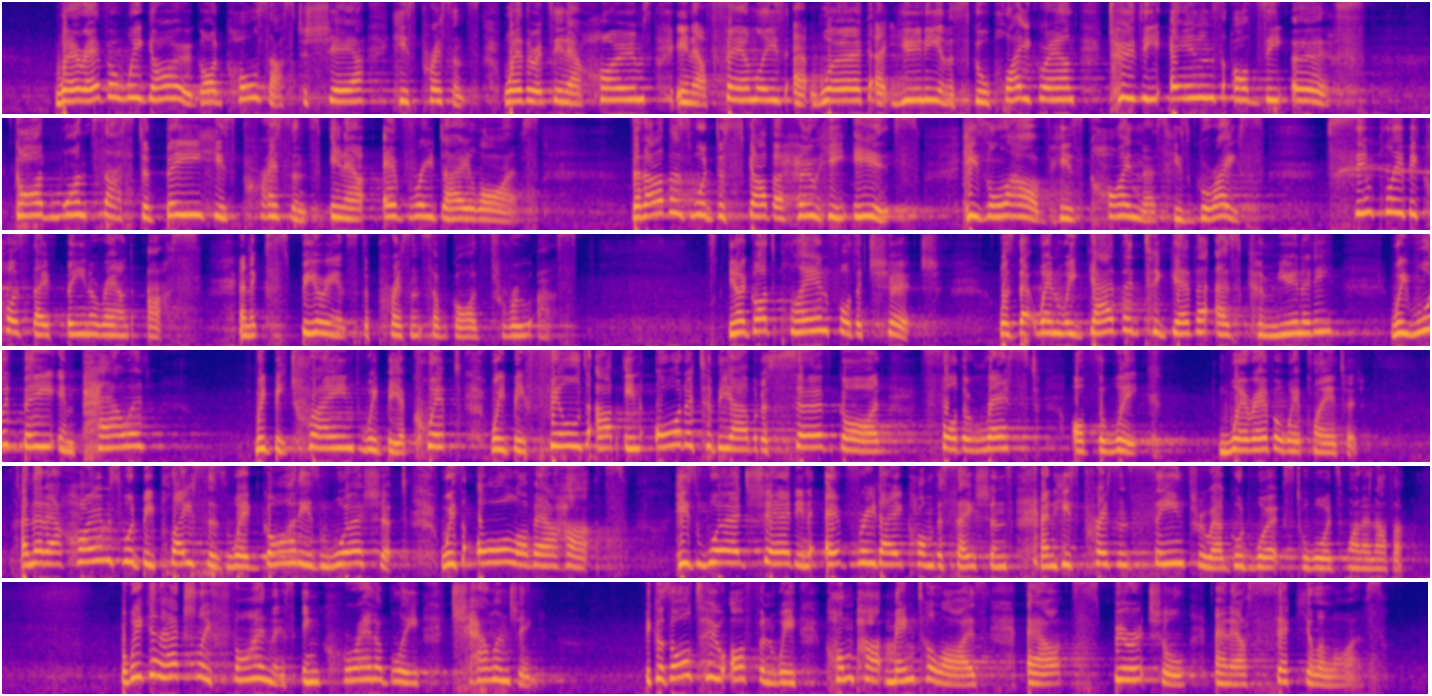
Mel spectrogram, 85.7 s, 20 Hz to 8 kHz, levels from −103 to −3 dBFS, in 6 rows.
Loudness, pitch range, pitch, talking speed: -28 LUFS, 240-300 Hz, 275 Hz, 120 wpm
